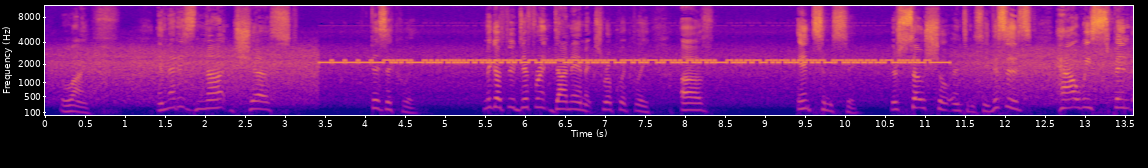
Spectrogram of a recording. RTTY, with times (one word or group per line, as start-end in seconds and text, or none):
4.7-5.4 PARA
5.5-5.7 A
5.9-6.7 MORTE
6.9-8.2 DOENTE,
8.4-9.0 NAO
9.2-9.5 HA
9.7-11.2 MEDICOS.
